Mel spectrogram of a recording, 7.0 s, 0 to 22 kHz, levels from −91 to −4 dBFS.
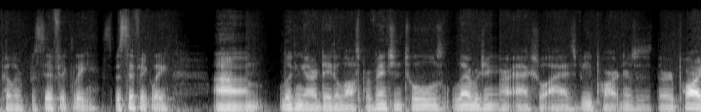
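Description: At 0.97 to 1.03 s there is a short concealed packet loss: about 40 ms of audio never arrived in time, and the receiver covered 38 ms of it by extending the preceding sound before blending back in. It comes across as a brief smear or wobble. On a spectrogram the harmonics or noise band stretch flat and unchanging for that sliver, and the waveform shows a short, oddly regular stretch at the join.

A burst of packet loss follows at 2.35 to 2.47 s, with about 100 ms missing and 98 ms filled, and another at 4.91 to 5.01 s, with about 80 ms missing and 78 ms filled. In each, the decoder kept repeating the last sound while lowering its level, so what came before turns into a held buzz or fading hiss, and the audio resumes further along with that stretch gone. A spectrogram shows frozen, smeared bands that darken across the gap, and the waveform's envelope tapers steadily before the real signal returns.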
